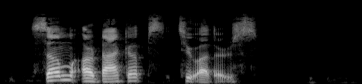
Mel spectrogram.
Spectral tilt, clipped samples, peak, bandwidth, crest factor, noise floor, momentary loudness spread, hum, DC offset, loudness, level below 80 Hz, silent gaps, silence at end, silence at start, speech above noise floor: -4 dB/octave; under 0.1%; 0 dBFS; 11 kHz; 22 dB; -70 dBFS; 16 LU; none; under 0.1%; -20 LUFS; -64 dBFS; none; 1.1 s; 0.35 s; 49 dB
